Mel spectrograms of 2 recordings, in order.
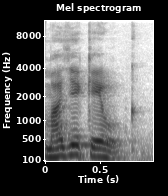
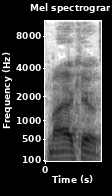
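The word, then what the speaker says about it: Maja Keuc: Ah, es que a ver la pronunciación. Maye Keuk es su favorita. Aquí dice. Maya Keots, sí.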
